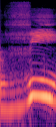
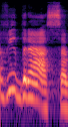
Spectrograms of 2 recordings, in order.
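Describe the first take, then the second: First: Vidraça in three separate beats, vi, dra, ça; syllable by syllable. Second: Said in the usual way. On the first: Shown as a demonstration. Teacher separating syllables for pupils, vidraça broken into vi, dra, ça. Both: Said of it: "Se eu separar vidraça".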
